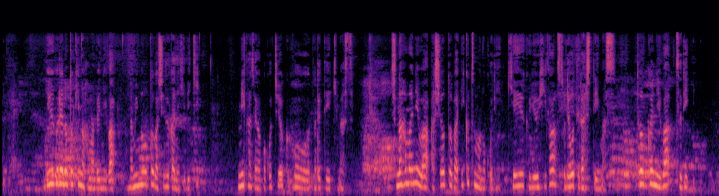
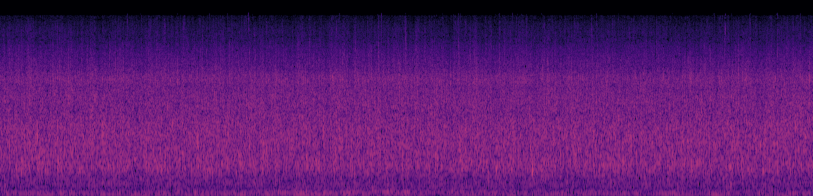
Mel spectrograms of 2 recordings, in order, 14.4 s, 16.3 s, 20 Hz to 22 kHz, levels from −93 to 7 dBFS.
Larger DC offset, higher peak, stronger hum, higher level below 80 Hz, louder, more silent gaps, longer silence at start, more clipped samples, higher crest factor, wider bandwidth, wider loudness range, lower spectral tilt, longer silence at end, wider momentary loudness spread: neither; first, -4 dBFS vs -24 dBFS; neither; about the same, -62 dBFS vs -60 dBFS; first, -24 LUFS vs -39 LUFS; neither; about the same, 0.05 s vs 0 s; neither; about the same, 20 dB vs 16 dB; second, 11.5 kHz vs 16.5 kHz; first, 6 LU vs 0 LU; first, -5 dB/octave vs -1.5 dB/octave; first, 0.4 s vs 0 s; first, 15 LU vs 1 LU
